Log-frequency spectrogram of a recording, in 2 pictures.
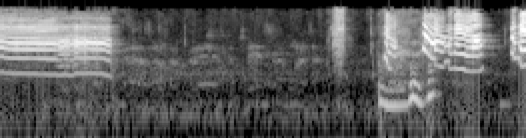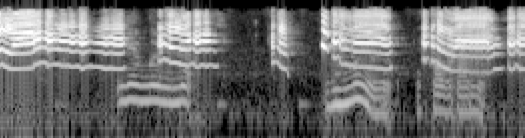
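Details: Pet otter indoors making high, bright squeaking chirps in rapid bursts, some wavering and falling, alternating with lower harmonic squeals; a woman speaks softly in Japanese at the start.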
